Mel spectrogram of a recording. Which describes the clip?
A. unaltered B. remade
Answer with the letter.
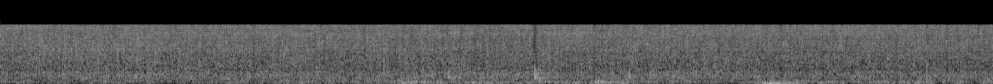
A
